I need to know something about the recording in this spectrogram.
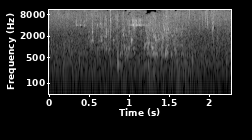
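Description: Water pours and trickles in a steady splashing stream, with dribbles and small drips scattered through it, as runoff sheets off a body being pulled out of a pond.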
